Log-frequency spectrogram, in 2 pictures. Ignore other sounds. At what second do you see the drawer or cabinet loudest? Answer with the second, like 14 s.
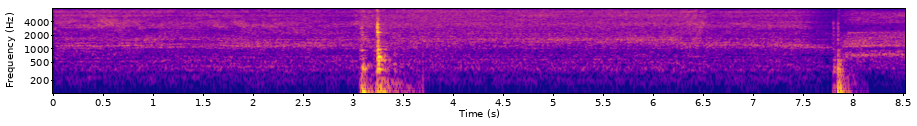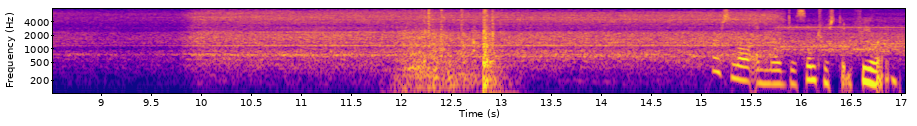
13 s.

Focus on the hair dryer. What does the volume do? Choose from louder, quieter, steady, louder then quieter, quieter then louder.
louder.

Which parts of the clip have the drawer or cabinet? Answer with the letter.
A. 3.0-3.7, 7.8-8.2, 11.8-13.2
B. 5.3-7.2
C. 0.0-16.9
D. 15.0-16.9
A.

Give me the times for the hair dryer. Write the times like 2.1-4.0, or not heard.
0.0-16.9.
